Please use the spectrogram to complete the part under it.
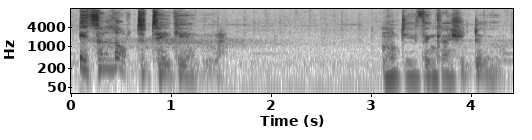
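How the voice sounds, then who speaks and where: Casting: proud, wounded vampire rogue, slow and dramatic, lively pitch, faint music, game dialogue. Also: male voice. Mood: brooding, bitter. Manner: theatrical, brooding. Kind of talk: video game character acting.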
